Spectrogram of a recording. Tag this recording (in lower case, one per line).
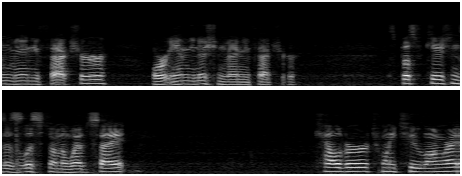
speech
